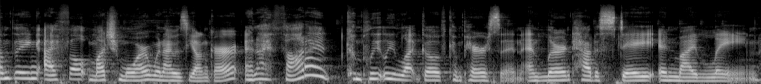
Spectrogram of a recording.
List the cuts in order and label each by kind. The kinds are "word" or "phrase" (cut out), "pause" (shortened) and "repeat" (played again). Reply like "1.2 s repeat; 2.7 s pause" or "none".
none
